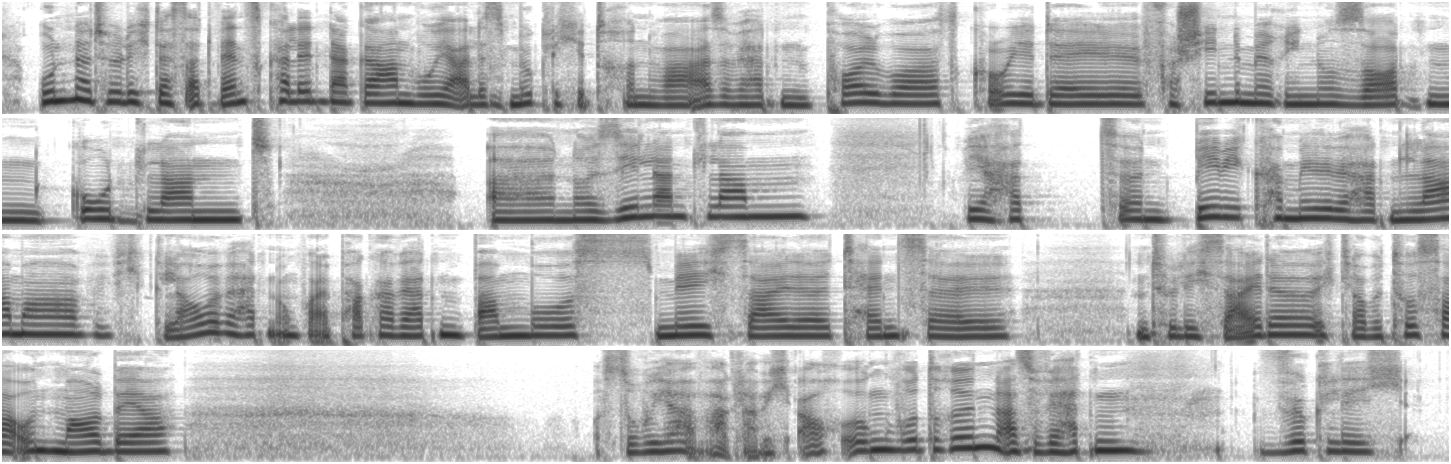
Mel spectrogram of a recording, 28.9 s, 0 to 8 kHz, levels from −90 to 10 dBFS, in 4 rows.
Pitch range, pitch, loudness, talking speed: 185-215 Hz, 195 Hz, -19 LUFS, 115 wpm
